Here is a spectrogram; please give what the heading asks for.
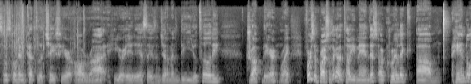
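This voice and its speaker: A man's voice: lowish voice, darkish tone. A man with Chinese as his first language giving a chatty knife unboxing and review, often adding "right?" as he goes. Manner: chatty, repeats "right?" and "I gotta tell you". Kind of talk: casual product review.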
